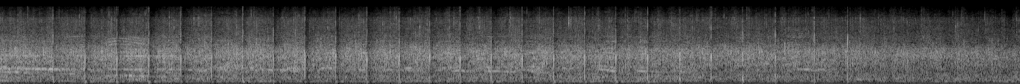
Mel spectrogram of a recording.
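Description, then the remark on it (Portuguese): Sustained applause from a large crowd at a Portuguese political party gathering, applauding the party's Santarém district organization, dense and steady clapping at a consistently loud level for the whole stretch, with a faint murmur of voices mixed in. “Eu queria agradecer muito a par da nossa Distrital de Santarém, liderada pela Manuela Estevão, quem peço uma salva de palmas.”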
